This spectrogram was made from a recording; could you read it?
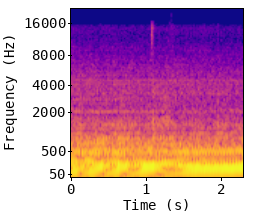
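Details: Mercedes AMG C43 at a salvage auction yard, went off the road, just started: steady even low rumble with unwavering tone, no knocks or misses; sounds wonderful. Normal idle.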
